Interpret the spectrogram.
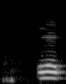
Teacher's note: Pangkal lidah yang paling atas menyentuh langit-langit yang lunak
